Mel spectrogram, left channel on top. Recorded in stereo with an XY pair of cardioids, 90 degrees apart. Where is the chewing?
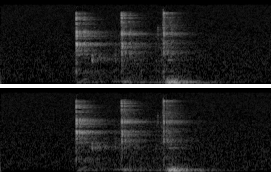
15° left, 7 m.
